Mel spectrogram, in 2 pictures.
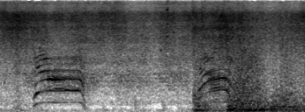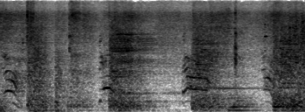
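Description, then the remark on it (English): In a film scene at a construction site where a water main breaks, a man strikes steel studs with a wrench in a series of about five or six loud, irregular metallic bangs, each a harsh crash followed by a brief ringing tone. “And he takes the wrench and just hits all the steel studs.”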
